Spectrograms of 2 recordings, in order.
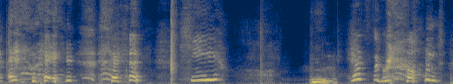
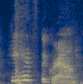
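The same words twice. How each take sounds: First: High, helpless laughter through the words; laughing. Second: Said in the usual way. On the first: Real, not acted. Telling of brother's fall, laughing hard. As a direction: struggle to get it out while laughing. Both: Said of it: "I shouldn't laugh".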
